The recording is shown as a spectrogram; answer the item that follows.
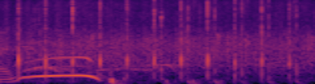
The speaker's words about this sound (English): Ladies and gentlemen, a round of applause for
